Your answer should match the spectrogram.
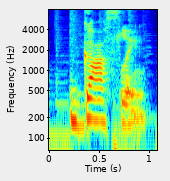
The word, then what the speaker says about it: Gosling: Jak pewnie usłyszeliście, on sam wymawia swoje nazwisko jako Gosling przez S.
